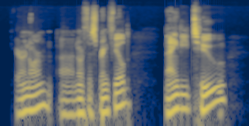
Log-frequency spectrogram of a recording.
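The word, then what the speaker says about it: Cairngorm: g o r m my my brain just immediately went to Kon but it's not it's kin Norm korm uh north of Springfield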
